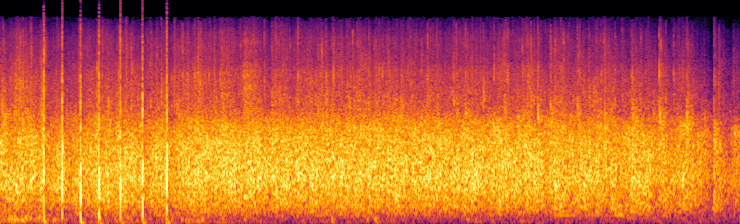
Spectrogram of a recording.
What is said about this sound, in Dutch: Ik zie vandaag, het was Stichting Nehemia, met een paar andere mensen, die hebben de initiatief genomen om dit te regelen. Mooi? Zullen wij hun een stevige applaus geven?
